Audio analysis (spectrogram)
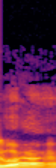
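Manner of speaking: high yell to kick things off; intro shout. Shown as a demonstration. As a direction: open with a whoop. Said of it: "¿A-, aquí al grito?".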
